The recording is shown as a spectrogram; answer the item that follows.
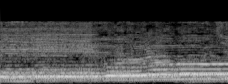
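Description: Several voices singing together a cappella in harmony, holding long notes, with the chord shifting about a second in and again halfway through.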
